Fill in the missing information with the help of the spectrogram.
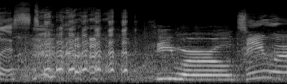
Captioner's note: audience laughs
